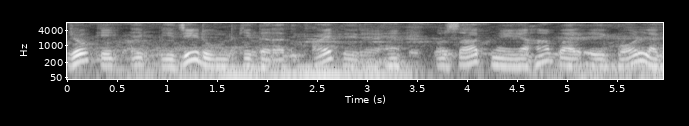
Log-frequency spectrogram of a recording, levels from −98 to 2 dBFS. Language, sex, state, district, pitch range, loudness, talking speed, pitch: Hindi, male, Chandigarh, Chandigarh, 135-155 Hz, -17 LUFS, 180 wpm, 140 Hz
